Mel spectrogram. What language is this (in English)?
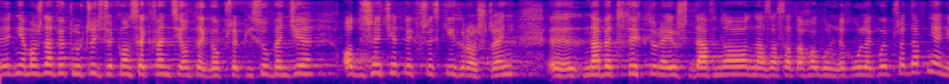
Polish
